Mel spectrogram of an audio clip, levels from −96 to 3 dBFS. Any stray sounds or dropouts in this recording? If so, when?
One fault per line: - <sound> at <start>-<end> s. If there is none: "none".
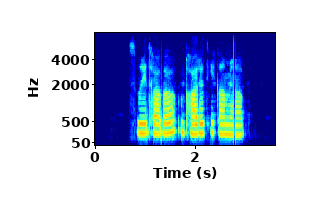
- dropout at 2.8-2.8 s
